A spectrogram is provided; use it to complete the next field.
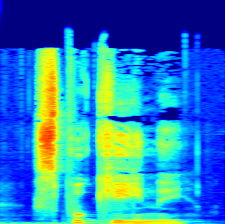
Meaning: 1. quiet, calm, tranquil, placid 2. peaceful (not at war or disturbed by strife or turmoil)
- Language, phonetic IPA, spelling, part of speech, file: Ukrainian, [spoˈkʲii̯nei̯], спокійний, adjective, Uk-спокійний.ogg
